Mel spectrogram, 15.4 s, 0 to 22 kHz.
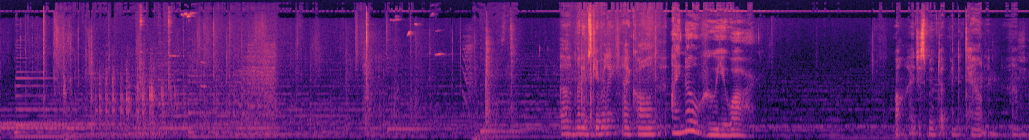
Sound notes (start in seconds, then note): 0.7 door creaks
